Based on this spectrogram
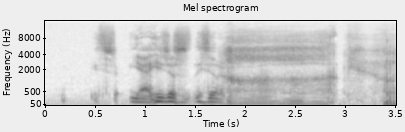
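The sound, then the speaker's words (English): A voice imitates a loud, ragged snore: Paul Pelosi's knocked-unconscious snore after being attacked in the head with a hammer. It has a couple of rasping, throaty snorts with a gurgling buzz, then a short breathy exhale at the end. “And then as, the struggle continues, you hear Paul Pelosi doing that knocked unconscious snore.”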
